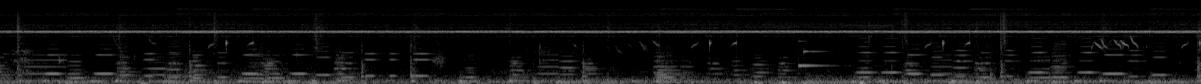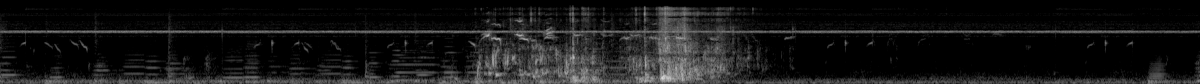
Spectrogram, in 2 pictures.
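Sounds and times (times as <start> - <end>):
insects droning: 0.0 - 24.0
short chirps: 16.6 - 20.0.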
